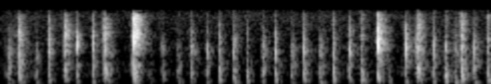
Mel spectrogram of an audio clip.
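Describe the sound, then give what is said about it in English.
A shoeshine cloth is rubbed and snapped on a shoe to shine it in a quick, steady rhythm, about five sharp pops a second, fairly loud, with no voices. “Now we shine that shoe like a looking glass.”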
